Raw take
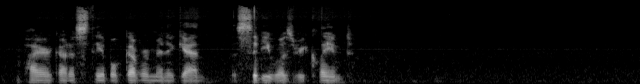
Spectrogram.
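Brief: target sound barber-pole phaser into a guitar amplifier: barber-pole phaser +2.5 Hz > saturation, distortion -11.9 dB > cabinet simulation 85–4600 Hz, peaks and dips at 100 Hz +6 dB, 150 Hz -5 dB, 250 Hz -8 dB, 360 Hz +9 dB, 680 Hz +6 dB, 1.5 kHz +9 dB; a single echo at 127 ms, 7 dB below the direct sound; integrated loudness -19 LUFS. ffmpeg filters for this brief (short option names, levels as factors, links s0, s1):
-filter_complex "[0:a]aecho=1:1:127:0.447,asplit=2[s0][s1];[s1]afreqshift=2.5[s2];[s0][s2]amix=inputs=2:normalize=1,asoftclip=threshold=0.0841,highpass=85,equalizer=f=100:t=q:w=4:g=6,equalizer=f=150:t=q:w=4:g=-5,equalizer=f=250:t=q:w=4:g=-8,equalizer=f=360:t=q:w=4:g=9,equalizer=f=680:t=q:w=4:g=6,equalizer=f=1500:t=q:w=4:g=9,lowpass=f=4600:w=0.5412,lowpass=f=4600:w=1.3066,volume=3.55"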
